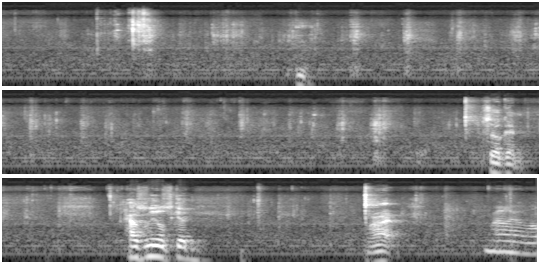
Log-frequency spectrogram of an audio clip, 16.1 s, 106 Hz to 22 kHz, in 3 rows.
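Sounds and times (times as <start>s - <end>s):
chewing crispy food: 0.0s - 15.5s.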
